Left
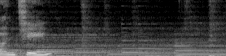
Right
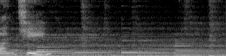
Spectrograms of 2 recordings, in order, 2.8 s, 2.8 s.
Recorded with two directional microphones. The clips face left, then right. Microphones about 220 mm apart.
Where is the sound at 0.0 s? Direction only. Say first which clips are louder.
Left 3 dB; 20° left (ahead or behind).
